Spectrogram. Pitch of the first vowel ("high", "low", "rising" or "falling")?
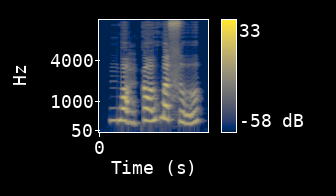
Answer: low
